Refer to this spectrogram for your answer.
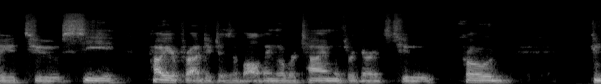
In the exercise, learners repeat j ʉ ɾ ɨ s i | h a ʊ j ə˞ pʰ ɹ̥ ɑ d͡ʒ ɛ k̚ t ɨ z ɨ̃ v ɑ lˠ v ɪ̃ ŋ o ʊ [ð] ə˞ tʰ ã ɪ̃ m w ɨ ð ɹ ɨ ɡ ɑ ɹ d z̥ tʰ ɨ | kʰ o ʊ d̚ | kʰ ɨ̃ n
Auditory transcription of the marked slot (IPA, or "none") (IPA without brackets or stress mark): v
